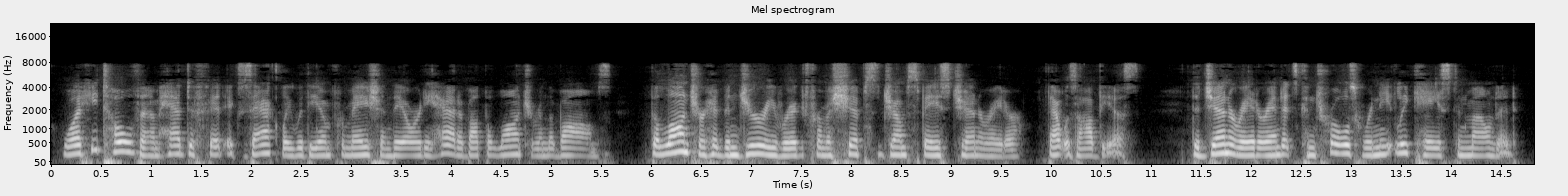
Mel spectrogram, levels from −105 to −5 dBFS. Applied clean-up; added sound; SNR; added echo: none; none; none; none.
